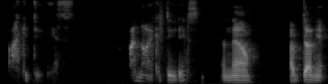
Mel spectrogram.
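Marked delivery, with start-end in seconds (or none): 0.1-2.5 hushed, determined self-talk; whispered resolve. Retold or imitated. A child whispering to himself that he can do it. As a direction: whisper it to yourself like a hopeful kid.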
